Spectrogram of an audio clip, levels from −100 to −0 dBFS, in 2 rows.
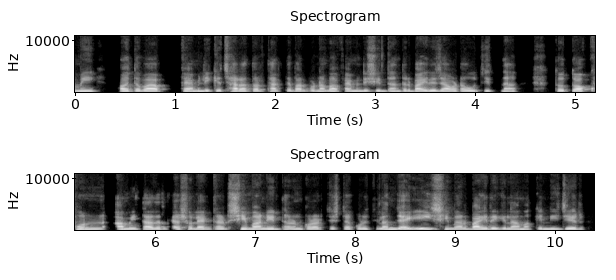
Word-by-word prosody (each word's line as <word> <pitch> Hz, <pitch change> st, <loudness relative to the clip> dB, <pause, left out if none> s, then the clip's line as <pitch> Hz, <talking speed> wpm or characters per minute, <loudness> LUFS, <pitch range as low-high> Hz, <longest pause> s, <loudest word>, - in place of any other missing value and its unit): আমি 125 Hz, +1 st, +3 dB, 0.3 s
হয়তোবা 135 Hz, +3 st, +4 dB, 0.3 s
ফ্যামিলিকে 125 Hz, +5 st, +1 dB
ছাড়া 130 Hz, -1 st, +3 dB
তো 135 Hz, -, -1 dB
আর 130 Hz, -, -13 dB
থাকতে 140 Hz, -4 st, -2 dB
পারব 140 Hz, +1 st, 0 dB
না, -, -, +2 dB
বা -, -, +5 dB
ফ্যামিলির 125 Hz, -1 st, -1 dB
সিদ্ধান্তের 125 Hz, -1 st, -2 dB
বাইরে 115 Hz, +3 st, +4 dB
যাওয়াটা 120 Hz, +1 st, +2 dB
উচিত -, -, -7 dB
না। -, -, 0 dB, 0.5 s
তো -, -, -1 dB, 0.2 s
তখন 160 Hz, +7 st, +3 dB, 0.3 s
আমি 145 Hz, +3 st, +1 dB
তাদেরকে 135 Hz, 0 st, +2 dB
আসলে 145 Hz, +1 st, -4 dB
একটা 130 Hz, +3 st, -5 dB, 0.2 s
সীমা 160 Hz, -3 st, +3 dB
নির্ধারণ 135 Hz, +3 st, -2 dB
করার 135 Hz, -1 st, -1 dB
চেষ্টা 135 Hz, -1 st, -5 dB
করেছিলাম। 120 Hz, +11 st, -2 dB
যে -, -, +5 dB, 0.2 s
এই 175 Hz, -, +3 dB
সীমার 155 Hz, -3 st, -3 dB
বাইরে 125 Hz, +3 st, +4 dB
গেলে 140 Hz, -1 st, -1 dB
আমাকে 120 Hz, +3 st, -5 dB
নিজের 130 Hz, 0 st, +1 dB
130 Hz, 195 wpm, -22 LUFS, 125-140 Hz, 0.5 s, বা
